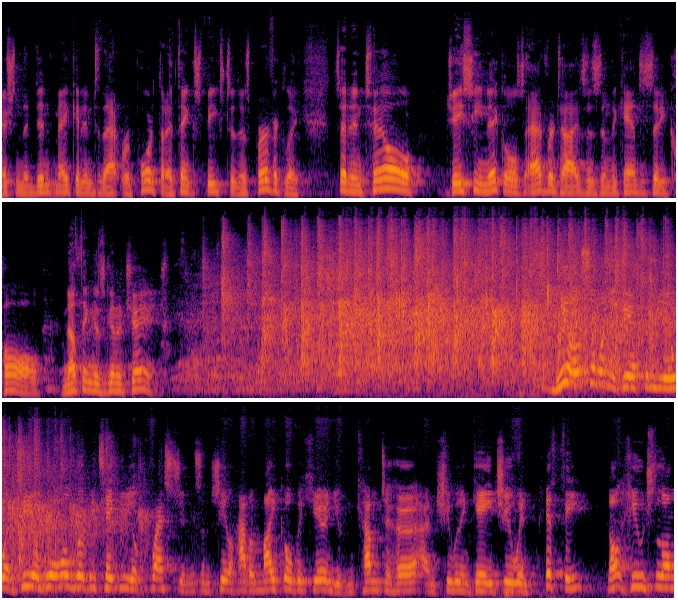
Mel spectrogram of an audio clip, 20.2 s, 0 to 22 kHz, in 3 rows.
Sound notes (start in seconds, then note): 11.0 audience applause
